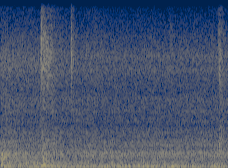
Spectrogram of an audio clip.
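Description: Passenger train running at speed without stopping, heard from inside the coach as a steady rumble and rush, with a couple of short clicks about half a second in.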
